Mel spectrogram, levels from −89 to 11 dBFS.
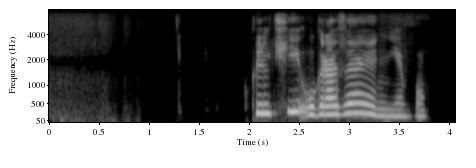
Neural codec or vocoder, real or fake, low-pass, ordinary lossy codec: none; real; 7.2 kHz; none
